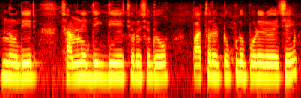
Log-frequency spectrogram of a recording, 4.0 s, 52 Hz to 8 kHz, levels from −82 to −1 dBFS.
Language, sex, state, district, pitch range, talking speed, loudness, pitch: Bengali, male, West Bengal, Cooch Behar, 150-155 Hz, 150 wpm, -16 LUFS, 155 Hz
